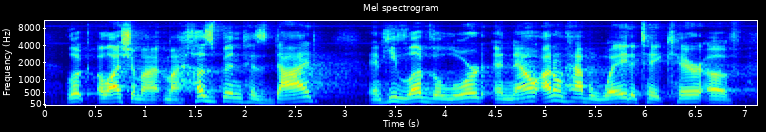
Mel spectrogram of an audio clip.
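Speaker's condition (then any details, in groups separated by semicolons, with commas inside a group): No condition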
